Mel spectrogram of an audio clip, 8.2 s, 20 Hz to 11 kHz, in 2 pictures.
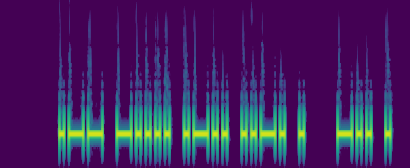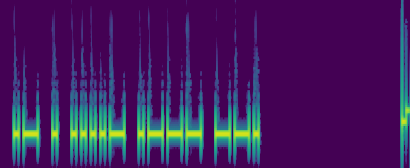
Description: Morse code, heard as a keyed tone, about 25 wpm, 700 Hz. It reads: W6LFE DE AE4JG
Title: USA Callsign DE Callsign - 5 Characters - 25wpm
